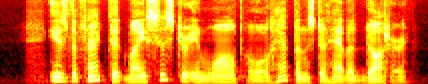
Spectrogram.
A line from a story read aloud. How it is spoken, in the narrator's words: said the tall, stern man in as kindly a manner as he could command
